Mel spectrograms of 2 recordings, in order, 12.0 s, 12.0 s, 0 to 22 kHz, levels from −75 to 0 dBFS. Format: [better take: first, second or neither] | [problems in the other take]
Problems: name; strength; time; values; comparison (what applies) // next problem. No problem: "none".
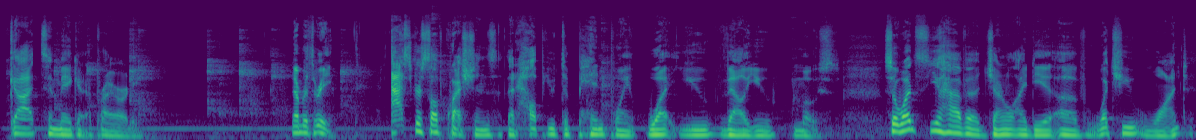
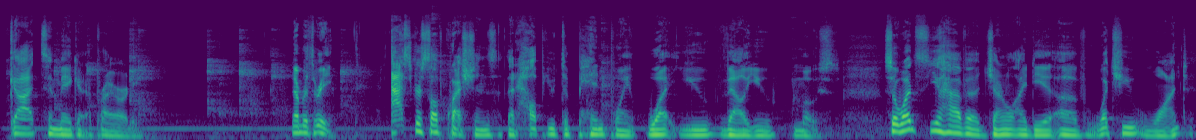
neither | household noises; faint; throughout; 25 dB below the speech; the same in both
